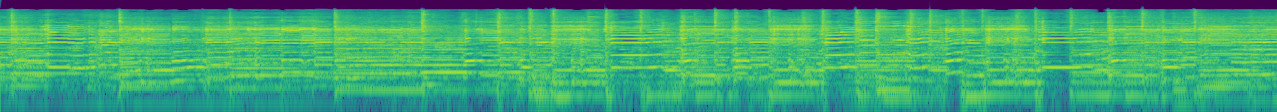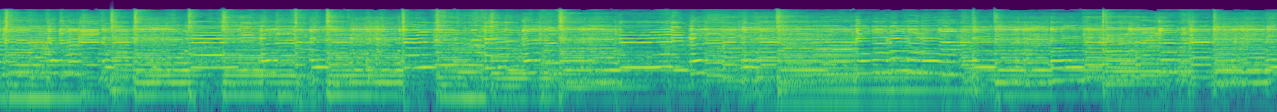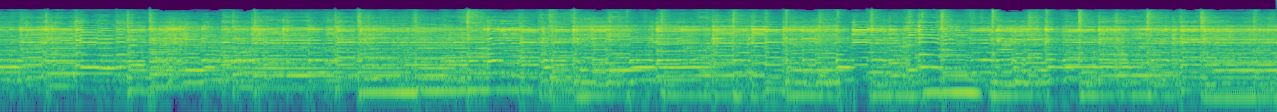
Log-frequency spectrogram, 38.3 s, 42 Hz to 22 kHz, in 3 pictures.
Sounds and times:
Acoustic guitar: 0:00.0 - 0:38.3
Strum: 0:00.0 - 0:38.3
Violin, fiddle: 0:00.0 - 0:38.3.

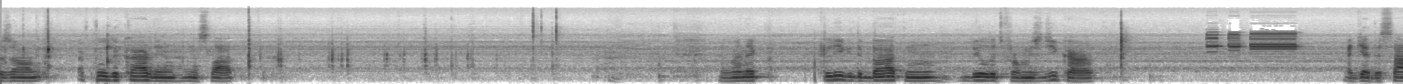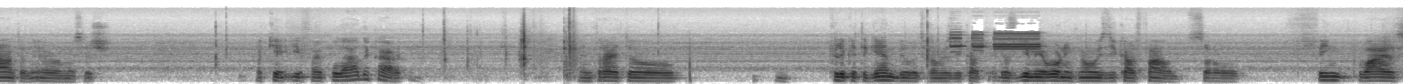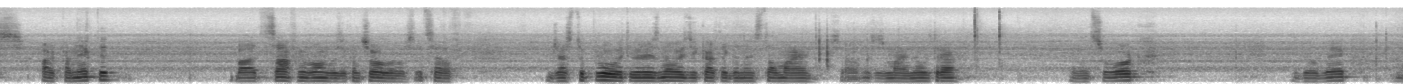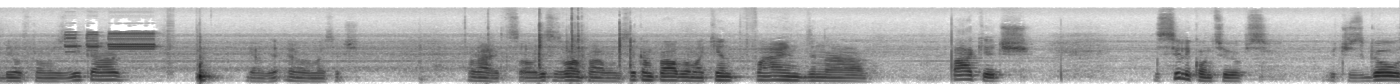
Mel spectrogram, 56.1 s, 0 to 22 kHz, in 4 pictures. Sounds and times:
Speech: 0:00.0 - 0:02.4, 0:07.2 - 0:11.0, 0:13.4 - 0:15.2, 0:16.6 - 0:18.2, 0:19.8 - 0:20.9, 0:21.8 - 0:26.5, 0:27.1 - 0:29.2, 0:30.4 - 0:32.7, 0:33.5 - 0:37.7, 0:38.8 - 0:39.7, 0:41.0 - 0:43.3, 0:44.6 - 0:45.7, 0:46.8 - 0:50.8, 0:51.6 - 0:52.4, 0:53.6 - 0:54.8, 0:55.4 - 0:56.0.

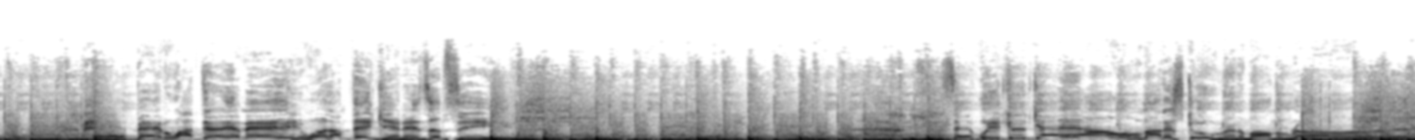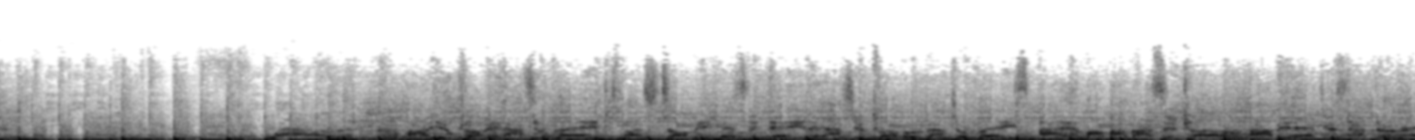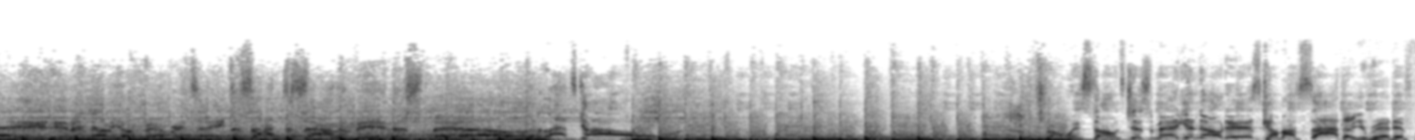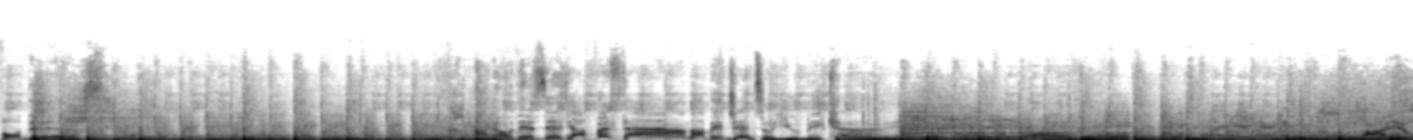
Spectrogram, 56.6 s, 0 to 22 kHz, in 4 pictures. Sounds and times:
Music: 0:00.0 - 0:56.5.

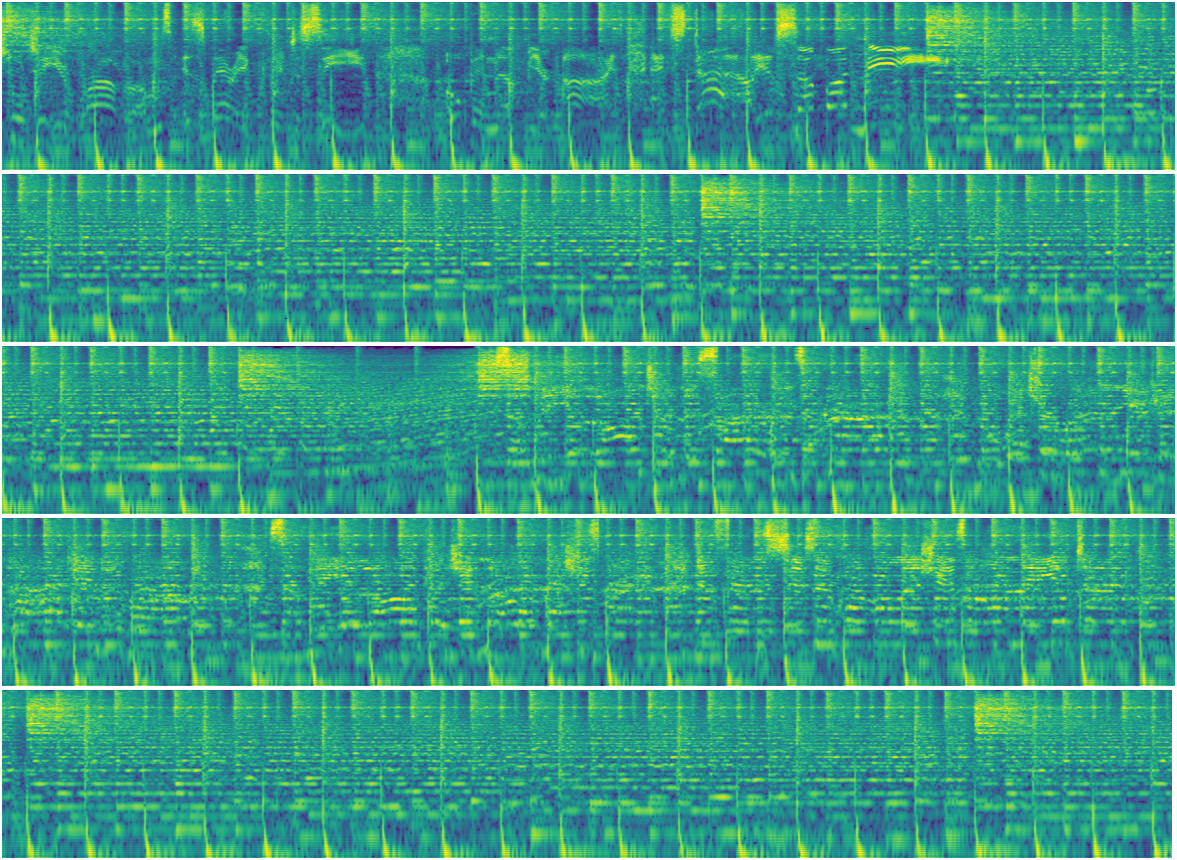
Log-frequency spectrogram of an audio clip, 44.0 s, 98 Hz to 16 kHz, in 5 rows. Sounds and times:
Music: 0:00.0 - 0:43.9.

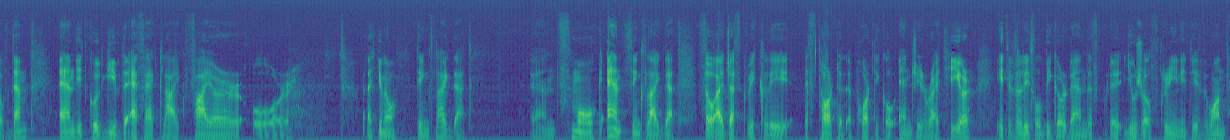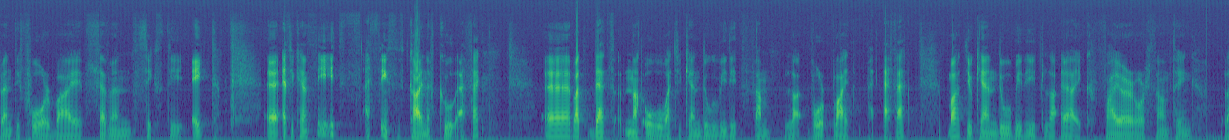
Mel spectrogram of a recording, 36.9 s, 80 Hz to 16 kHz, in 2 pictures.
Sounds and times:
Speech: 0:00.0 - 0:04.5, 0:05.4 - 0:07.1, 0:08.0 - 0:21.8, 0:22.4 - 0:25.8, 0:26.6 - 0:36.8.

